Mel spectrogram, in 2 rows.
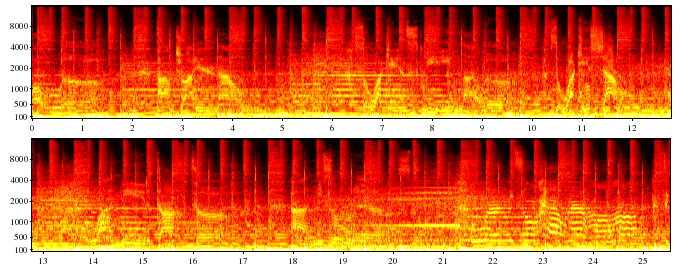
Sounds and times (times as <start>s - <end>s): Rhythm and blues: 0.0s - 25.5s.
